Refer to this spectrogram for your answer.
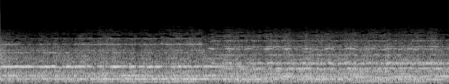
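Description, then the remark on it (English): A passenger train bound for Venice rolls along steadily with a continuous loud rumble and faint tonal hums, the constant noise of rail travel with no talking. “I want to stay right here on this train and go wherever it's going.”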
